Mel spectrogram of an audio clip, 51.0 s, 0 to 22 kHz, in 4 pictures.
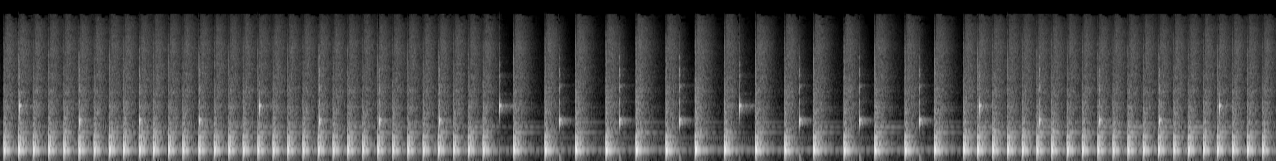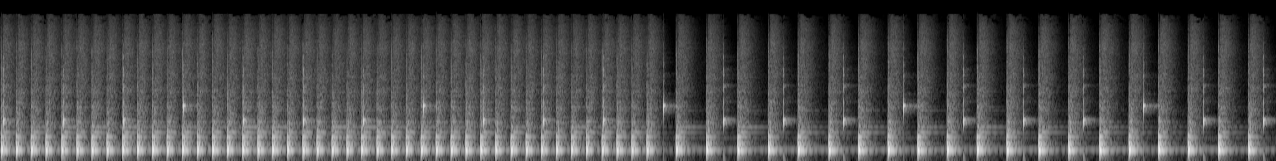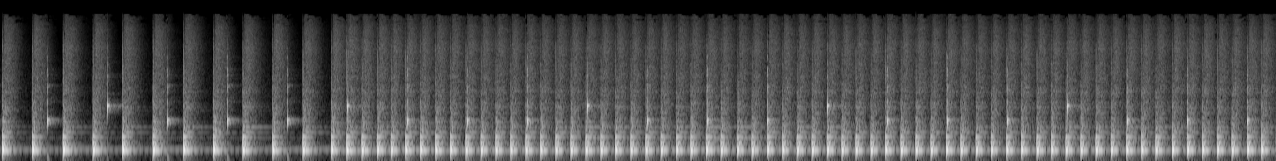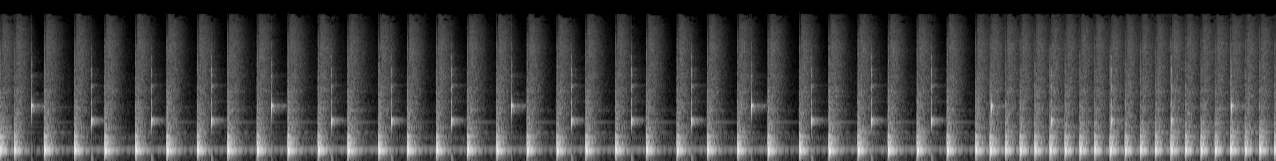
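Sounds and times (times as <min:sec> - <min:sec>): snare drum played with sticks: 0:00.0 - 0:51.0.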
